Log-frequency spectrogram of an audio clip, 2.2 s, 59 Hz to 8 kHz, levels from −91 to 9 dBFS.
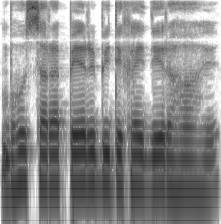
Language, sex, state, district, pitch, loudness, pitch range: Hindi, male, Arunachal Pradesh, Longding, 135 Hz, -15 LUFS, 125-140 Hz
